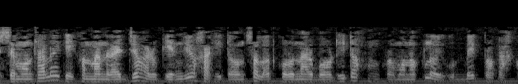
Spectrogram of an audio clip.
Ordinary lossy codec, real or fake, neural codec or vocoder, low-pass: MP3, 24 kbps; real; none; 7.2 kHz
